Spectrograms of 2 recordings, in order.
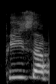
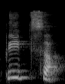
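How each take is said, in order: First: The middle consonant is a z sound. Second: The middle consonant is a ts sound. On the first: The speaker calls it wrong. "பீஸாங்கிறீங்கல்ல நம்ம ஊர்ல" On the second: The speaker calls it right. "பீட்டா பீட்சா இட்டு வரும்"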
